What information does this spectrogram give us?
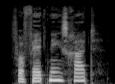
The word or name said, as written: forfatningsret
